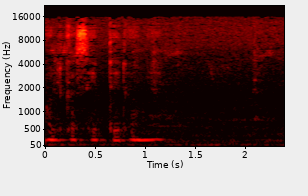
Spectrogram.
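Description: A woman's voice making short sounds for about the first second, then quiet room tone.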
